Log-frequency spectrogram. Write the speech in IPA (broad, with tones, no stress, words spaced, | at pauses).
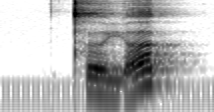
t̪ʰɵ˨˩ɥɐ˥k̚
